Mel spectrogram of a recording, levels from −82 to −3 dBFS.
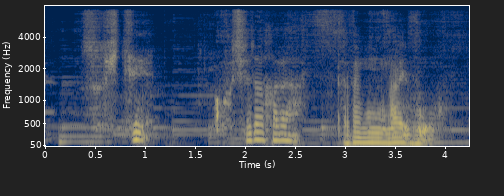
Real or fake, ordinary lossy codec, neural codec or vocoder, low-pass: fake; none; codec, 44.1 kHz, 2.6 kbps, SNAC; 7.2 kHz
